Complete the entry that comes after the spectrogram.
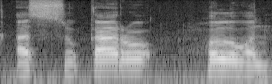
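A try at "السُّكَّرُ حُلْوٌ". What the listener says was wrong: As-sukkaru, ya, kafnya jangan dipanjangin.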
